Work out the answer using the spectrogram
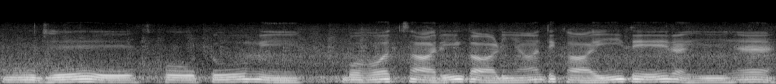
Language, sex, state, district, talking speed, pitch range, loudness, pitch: Hindi, male, Madhya Pradesh, Katni, 85 wpm, 100-120 Hz, -15 LUFS, 110 Hz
